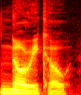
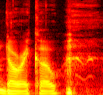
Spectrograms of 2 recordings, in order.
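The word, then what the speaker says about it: Noriko: job in Ginza Tokyo that pronunciation was horrible it's norico not noro of course not all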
